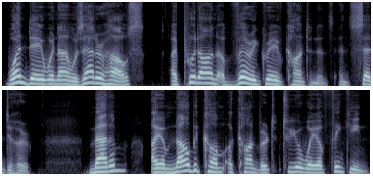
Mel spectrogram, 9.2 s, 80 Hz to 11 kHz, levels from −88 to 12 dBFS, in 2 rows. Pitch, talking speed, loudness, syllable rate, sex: 155 Hz, 200 wpm, -17 LUFS, 5.6 syllables/s, male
